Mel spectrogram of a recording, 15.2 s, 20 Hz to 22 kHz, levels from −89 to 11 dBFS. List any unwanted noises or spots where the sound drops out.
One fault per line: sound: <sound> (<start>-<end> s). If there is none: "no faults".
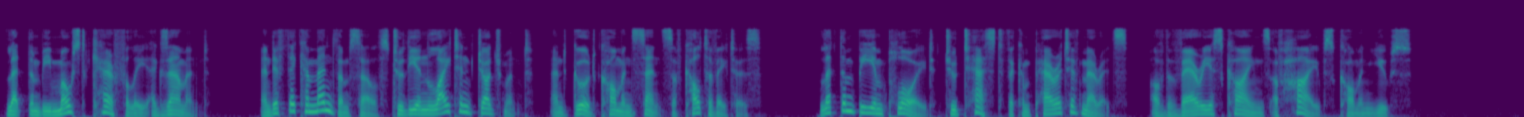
no faults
